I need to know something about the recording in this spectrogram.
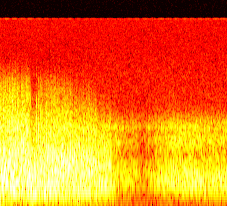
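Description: Bomb explosions: a dense, rumbling blast that fades out a little over a second in, leaving a fainter rumble.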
